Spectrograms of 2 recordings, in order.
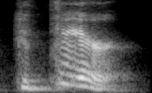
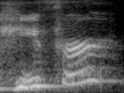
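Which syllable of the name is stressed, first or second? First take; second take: second; first. First: The stress is on the second syllable. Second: The stress is on the first syllable.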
